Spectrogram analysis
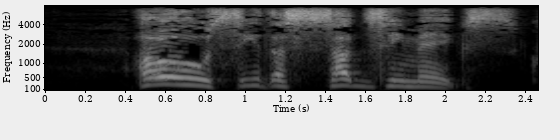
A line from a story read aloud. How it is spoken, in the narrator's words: cried, dancing up and down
